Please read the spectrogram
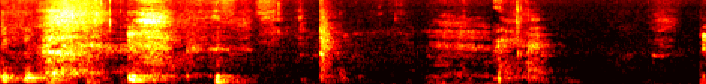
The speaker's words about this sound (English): Sorry, I keep coughing.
